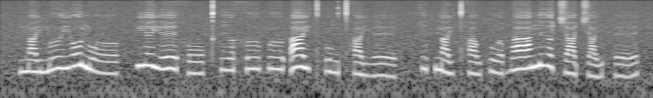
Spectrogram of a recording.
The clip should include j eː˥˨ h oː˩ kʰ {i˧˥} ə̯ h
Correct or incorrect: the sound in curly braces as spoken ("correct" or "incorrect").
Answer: incorrect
